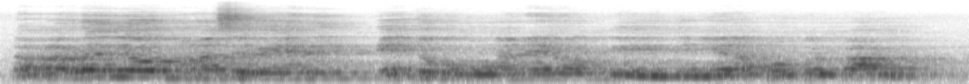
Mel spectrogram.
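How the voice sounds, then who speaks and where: A man's voice: high-pitched, a little hiss or hum. A man preaching a sermon, emphatic and calling the congregation brothers, recorded in a church hall from a distant mic.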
